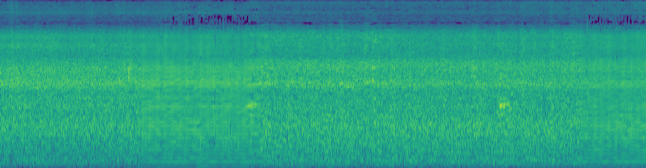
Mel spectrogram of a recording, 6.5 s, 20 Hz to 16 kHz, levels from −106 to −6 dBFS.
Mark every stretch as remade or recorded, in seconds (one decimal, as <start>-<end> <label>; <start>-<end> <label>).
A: 0.0-1.4 recorded; 1.4-2.6 remade; 2.6-5.8 recorded; 5.8-6.5 remade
